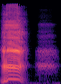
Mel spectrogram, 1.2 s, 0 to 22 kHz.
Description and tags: Squeaky pig dog toy single snort snorting grunt squeak oink (24)
One of a series of recordings of a squeaky rubber dog toy pig being squeazed so it grunts
rubber, squeak, plastic, squark, toy, dog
